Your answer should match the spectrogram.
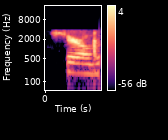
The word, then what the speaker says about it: Cheryl: Cheryl Hill. – Can you spell it for me? – C-H-E-R-Y-L.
